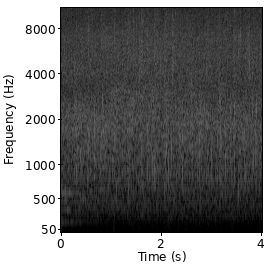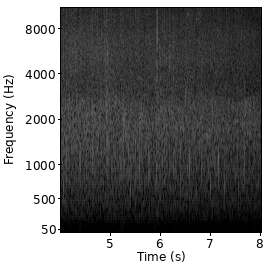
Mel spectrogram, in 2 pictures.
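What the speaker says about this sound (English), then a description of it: "I think we got to give a huge round of applause to our design team" An audience applauds the youth design team that put together a youth perspective program, with dense, steady clapping that fills the whole stretch at even strength and only slight fading near the end.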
